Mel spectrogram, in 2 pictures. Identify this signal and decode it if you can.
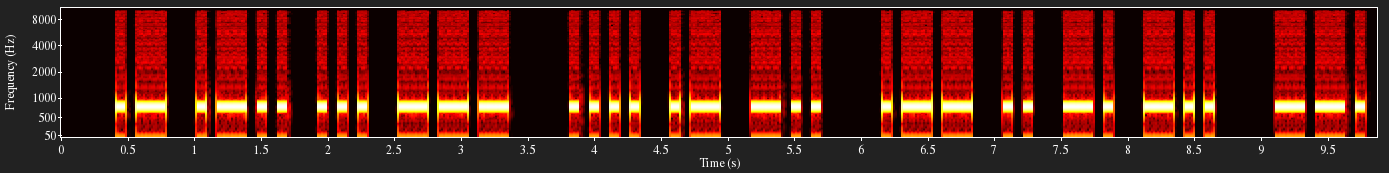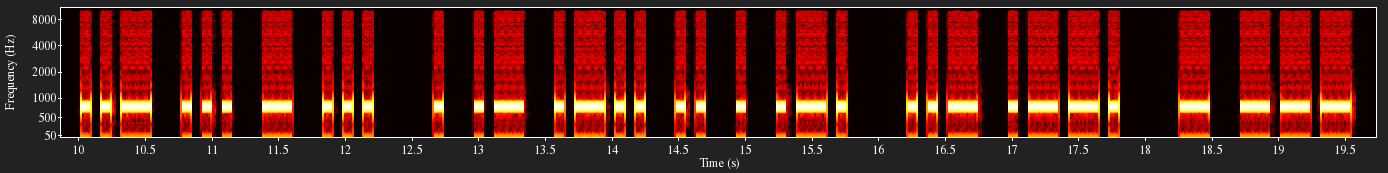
Morse code, heard as a keyed tone, about 16 wpm, 800 Hz. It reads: ALSO HAD WIND GUSTS EALIER UP TO
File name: Weather Sets / Weather Sets-mp3s / Weather 5 5 @15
